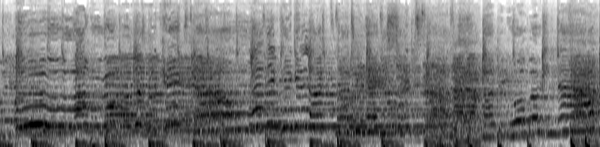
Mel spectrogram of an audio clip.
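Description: Mixed a cappella group singing live: a lead voice over backing vocals, with vocal percussion keeping a steady beat of low bass pulses and clicks.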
